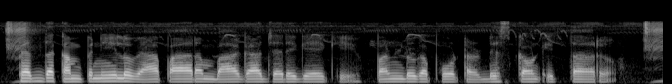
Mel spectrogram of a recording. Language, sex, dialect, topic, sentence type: Telugu, male, Southern, banking, statement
